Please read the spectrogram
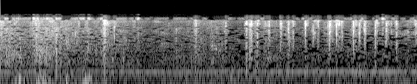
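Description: Water splashing as a dog and a person wade out of a lake onto the bank, followed about halfway through by a quick, irregular run of light clicks and taps.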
